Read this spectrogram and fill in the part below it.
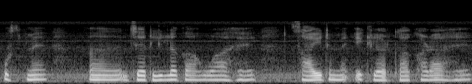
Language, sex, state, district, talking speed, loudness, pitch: Hindi, female, Odisha, Sambalpur, 150 wpm, -16 LUFS, 205 Hz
